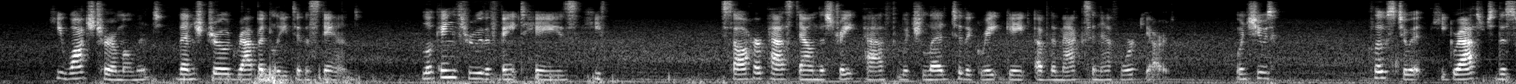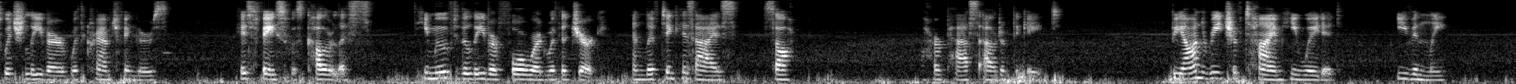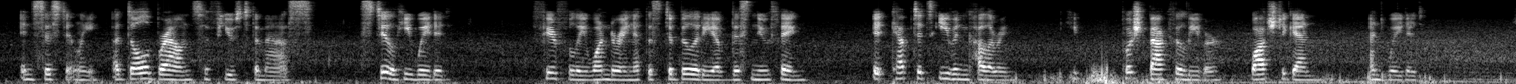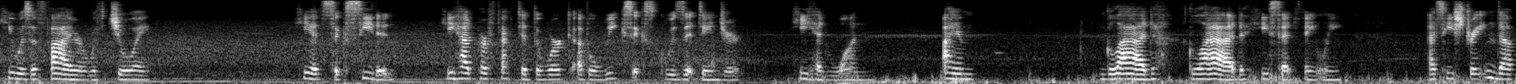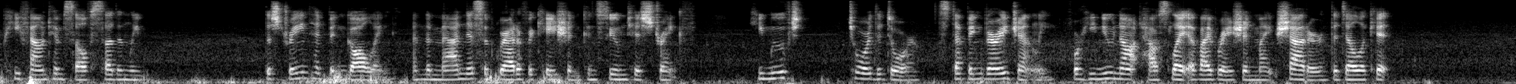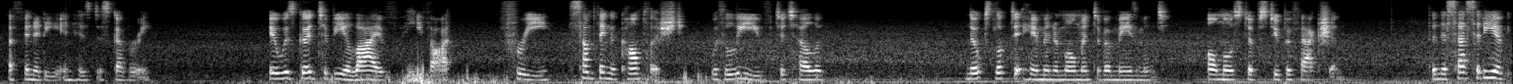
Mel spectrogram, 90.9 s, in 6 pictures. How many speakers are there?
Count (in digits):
1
